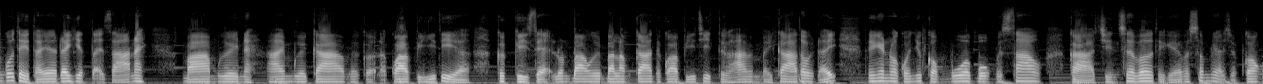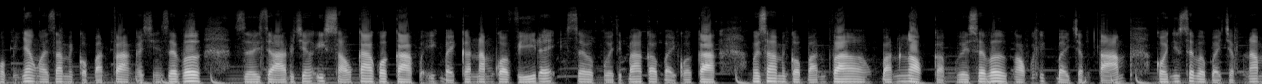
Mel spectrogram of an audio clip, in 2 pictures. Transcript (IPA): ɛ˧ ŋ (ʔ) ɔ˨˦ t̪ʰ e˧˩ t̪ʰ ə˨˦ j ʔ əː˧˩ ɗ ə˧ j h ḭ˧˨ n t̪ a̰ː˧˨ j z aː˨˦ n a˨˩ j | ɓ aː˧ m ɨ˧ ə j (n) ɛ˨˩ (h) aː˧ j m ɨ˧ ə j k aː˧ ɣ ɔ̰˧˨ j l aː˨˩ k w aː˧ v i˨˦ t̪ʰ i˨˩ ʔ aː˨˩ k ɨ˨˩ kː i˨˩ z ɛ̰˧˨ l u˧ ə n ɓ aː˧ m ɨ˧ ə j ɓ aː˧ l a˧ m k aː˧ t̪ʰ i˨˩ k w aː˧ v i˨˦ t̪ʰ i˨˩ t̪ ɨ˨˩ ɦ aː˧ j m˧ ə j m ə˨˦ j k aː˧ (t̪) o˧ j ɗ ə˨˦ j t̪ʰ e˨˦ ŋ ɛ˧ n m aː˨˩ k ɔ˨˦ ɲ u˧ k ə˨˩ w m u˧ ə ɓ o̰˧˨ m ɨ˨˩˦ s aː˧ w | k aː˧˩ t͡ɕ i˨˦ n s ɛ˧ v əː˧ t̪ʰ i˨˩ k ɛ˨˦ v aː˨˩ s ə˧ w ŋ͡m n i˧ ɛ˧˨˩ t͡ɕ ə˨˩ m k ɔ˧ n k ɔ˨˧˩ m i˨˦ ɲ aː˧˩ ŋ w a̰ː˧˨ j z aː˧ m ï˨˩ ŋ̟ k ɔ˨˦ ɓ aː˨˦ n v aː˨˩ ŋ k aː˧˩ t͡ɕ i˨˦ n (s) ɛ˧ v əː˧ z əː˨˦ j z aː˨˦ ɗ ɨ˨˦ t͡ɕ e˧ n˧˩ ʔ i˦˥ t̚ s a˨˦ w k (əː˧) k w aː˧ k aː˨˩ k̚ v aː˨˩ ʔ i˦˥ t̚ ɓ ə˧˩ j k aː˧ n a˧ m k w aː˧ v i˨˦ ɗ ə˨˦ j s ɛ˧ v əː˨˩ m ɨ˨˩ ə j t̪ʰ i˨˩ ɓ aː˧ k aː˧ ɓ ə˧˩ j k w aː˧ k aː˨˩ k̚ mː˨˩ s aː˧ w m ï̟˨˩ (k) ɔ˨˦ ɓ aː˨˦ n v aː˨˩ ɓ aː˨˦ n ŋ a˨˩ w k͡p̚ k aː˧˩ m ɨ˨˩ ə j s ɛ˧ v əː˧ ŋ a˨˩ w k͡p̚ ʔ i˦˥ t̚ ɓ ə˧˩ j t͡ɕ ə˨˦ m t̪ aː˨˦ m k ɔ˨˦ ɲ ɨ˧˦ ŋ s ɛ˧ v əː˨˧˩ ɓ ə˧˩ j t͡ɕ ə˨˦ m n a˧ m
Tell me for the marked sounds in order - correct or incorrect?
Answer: incorrect, correct, correct, incorrect, correct, incorrect, correct

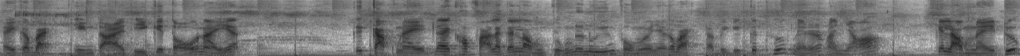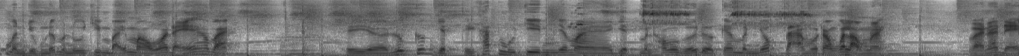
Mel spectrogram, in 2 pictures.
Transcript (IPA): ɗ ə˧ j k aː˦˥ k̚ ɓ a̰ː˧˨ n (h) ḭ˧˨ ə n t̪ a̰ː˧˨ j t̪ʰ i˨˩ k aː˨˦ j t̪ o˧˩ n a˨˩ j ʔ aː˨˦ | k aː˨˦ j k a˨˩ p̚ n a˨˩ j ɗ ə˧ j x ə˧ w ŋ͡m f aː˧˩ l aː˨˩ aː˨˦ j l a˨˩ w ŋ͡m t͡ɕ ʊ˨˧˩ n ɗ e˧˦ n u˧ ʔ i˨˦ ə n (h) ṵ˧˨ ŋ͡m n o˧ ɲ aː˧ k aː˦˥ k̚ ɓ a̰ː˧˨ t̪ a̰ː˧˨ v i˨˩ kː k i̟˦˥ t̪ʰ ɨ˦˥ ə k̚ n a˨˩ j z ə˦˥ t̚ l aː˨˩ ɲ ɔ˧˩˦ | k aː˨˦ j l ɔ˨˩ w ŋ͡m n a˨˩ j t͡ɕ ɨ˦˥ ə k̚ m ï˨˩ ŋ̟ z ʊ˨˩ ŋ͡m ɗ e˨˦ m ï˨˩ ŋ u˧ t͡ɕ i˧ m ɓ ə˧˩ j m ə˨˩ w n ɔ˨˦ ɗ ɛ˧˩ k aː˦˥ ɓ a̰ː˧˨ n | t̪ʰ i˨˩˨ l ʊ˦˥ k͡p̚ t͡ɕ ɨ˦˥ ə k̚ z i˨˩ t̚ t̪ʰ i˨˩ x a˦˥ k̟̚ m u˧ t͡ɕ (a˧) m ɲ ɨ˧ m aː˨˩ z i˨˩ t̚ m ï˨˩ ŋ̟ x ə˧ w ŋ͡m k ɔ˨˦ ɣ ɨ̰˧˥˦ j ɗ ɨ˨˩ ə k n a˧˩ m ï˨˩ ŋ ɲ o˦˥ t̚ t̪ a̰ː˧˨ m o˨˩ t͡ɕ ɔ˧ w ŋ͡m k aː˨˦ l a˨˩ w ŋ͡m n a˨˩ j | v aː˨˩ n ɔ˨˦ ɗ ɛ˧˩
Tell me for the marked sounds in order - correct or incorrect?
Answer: correct, incorrect, incorrect

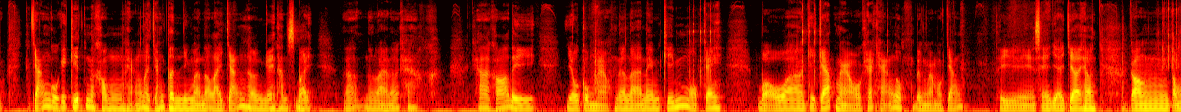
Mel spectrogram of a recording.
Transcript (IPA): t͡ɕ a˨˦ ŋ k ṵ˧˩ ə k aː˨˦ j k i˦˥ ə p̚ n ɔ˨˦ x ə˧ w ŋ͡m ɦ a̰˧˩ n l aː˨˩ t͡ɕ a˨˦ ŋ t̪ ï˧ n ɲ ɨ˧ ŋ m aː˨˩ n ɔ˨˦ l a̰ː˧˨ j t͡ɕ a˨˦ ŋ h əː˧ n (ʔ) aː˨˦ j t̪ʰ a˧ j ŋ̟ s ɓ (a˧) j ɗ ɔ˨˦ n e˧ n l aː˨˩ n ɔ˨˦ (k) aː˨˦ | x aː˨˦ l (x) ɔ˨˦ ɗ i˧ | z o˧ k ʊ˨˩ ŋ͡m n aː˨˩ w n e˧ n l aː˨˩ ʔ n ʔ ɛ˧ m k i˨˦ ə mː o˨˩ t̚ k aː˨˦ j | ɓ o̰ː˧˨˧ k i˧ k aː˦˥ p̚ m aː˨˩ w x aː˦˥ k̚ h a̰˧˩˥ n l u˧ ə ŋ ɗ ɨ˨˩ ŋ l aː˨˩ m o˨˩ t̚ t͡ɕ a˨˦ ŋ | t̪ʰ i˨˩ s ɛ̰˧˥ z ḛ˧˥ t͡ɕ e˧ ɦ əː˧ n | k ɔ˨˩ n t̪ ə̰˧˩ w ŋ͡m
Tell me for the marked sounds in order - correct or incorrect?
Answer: incorrect, incorrect, incorrect, correct

